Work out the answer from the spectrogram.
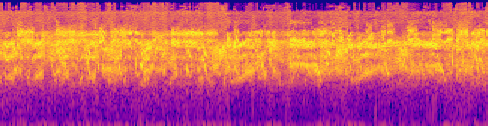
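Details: Tarik Permata lure sound for drawing in swiftlets, made of an unbroken mass of high, rapid chirps and twitters at an even loudness with no pauses.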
